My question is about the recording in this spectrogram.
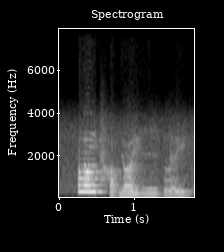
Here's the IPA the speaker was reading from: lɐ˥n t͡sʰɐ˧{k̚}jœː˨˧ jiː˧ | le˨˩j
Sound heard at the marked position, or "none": p̚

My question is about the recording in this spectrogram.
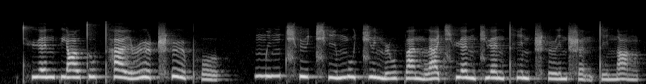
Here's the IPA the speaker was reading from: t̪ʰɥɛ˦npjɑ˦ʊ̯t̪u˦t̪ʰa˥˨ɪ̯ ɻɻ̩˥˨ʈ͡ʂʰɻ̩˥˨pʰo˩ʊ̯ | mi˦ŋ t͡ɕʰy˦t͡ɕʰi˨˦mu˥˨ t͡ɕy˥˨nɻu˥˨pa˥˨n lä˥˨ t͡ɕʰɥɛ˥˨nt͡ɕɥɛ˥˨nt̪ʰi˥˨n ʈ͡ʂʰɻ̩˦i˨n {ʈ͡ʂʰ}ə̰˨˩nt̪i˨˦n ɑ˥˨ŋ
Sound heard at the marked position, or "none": ʂ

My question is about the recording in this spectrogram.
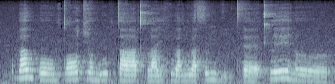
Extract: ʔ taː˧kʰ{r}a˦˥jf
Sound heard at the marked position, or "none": l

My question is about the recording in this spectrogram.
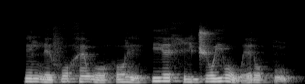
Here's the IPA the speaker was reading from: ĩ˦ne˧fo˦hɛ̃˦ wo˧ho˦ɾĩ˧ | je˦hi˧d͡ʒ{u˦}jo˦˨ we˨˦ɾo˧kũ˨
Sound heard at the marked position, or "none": o˦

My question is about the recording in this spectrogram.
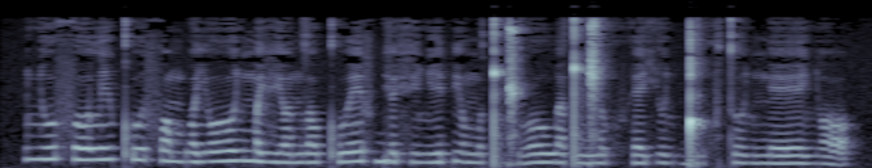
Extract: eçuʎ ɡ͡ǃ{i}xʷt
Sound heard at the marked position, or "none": i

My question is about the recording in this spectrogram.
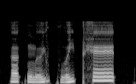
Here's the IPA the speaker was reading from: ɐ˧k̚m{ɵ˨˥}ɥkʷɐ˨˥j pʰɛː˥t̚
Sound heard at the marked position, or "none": ɵ˨˥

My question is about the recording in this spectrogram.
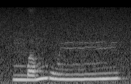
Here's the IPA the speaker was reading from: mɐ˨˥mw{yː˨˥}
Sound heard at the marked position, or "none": yː˨˧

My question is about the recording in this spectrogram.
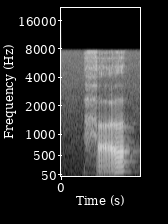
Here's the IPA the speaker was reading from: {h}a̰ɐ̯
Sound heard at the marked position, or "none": h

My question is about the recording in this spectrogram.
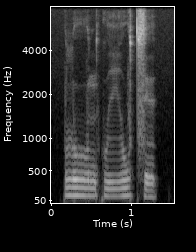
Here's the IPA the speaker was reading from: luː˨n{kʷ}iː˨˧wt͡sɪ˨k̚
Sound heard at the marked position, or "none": kʷ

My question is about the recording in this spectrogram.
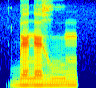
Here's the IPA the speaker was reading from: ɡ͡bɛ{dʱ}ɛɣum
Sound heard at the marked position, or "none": n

